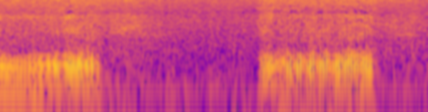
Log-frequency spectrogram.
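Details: French Bulldog asleep on a couch, snoring: two loud, rattling, fluttering snores separated by quieter breathing, typical of a flat-faced dog; snoring.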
